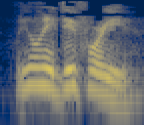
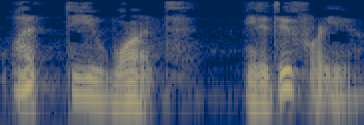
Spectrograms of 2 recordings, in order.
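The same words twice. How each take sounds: First: The question sounds impatient and irritated. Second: The question sounds warm and compassionate. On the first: The asker wants to get this over with. "Is Jesus irritated?" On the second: The asker genuinely cares about the person. "Or is it compassion?"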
